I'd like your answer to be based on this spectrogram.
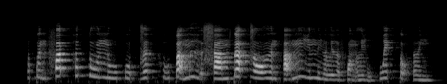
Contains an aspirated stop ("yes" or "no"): no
